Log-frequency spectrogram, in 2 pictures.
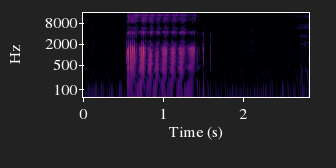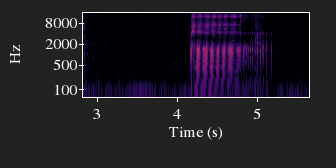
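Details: Sleeping cat gives two loud, buzzing, vibrating snores about three and a half seconds apart, each followed by a soft breath out, over a low background hum; snoring.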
